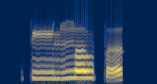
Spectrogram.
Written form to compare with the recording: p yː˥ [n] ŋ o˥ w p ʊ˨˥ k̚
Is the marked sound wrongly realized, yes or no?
no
